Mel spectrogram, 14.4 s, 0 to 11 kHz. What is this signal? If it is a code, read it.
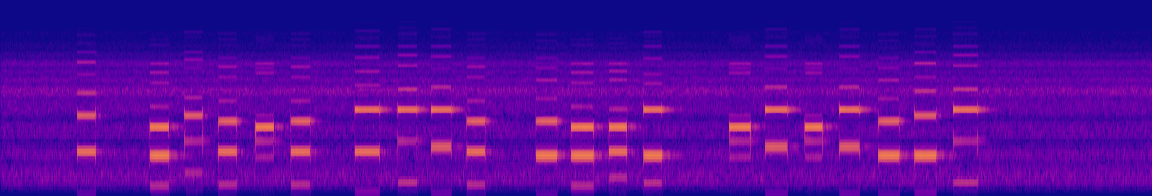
DTMF, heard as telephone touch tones, dialled by hand, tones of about 260 ms. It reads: 6 1#5*5 BDC5 214A *C*C23D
